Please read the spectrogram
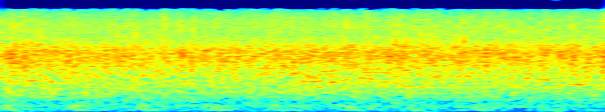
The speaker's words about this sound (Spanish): Sí, en los videomarcadores las fotos de Puerta y de Jarque y el aplauso unánime, como no podía ser de otra manera. Este es el minuto Antonio Puerta.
